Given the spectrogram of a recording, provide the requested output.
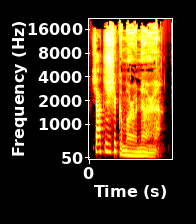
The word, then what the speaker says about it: Shikamaru Nara: playing Shikamaru Nara. Did I say that right, Tom? – Shikamaru Nara. – There it is.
